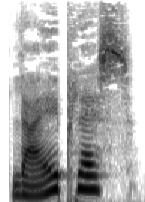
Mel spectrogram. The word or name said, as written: legeplads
